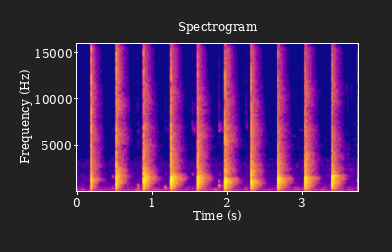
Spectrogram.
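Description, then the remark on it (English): One person stands up and claps their hands in appreciation of a movie, in a steady, even rhythm, about eleven sharp, crisp claps at roughly three per second, loud and alone with no voices. “I just wanted to stand up and clap for them because it was fucking good.”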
